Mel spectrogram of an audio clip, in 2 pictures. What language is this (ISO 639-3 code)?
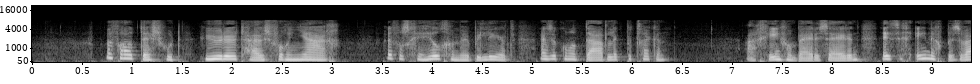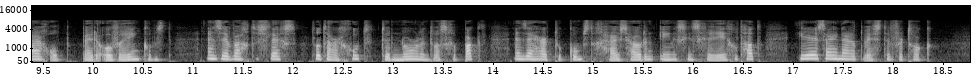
nld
